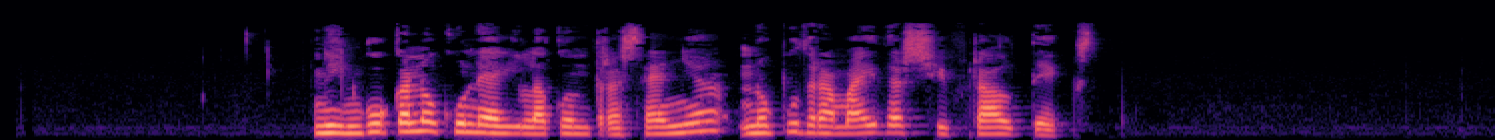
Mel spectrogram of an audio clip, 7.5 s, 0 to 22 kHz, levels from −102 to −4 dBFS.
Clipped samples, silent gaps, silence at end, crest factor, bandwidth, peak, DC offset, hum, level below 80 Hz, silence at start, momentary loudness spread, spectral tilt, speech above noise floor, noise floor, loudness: under 0.1%; none; 2.05 s; 22 dB; 11 kHz; -8 dBFS; under 0.1%; none; -86 dBFS; 1.55 s; 12 LU; -5.5 dB/octave; 55 dB; -82 dBFS; -28 LUFS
